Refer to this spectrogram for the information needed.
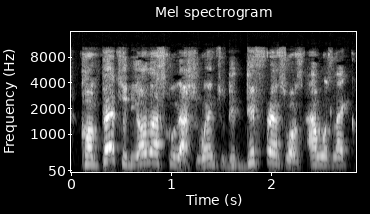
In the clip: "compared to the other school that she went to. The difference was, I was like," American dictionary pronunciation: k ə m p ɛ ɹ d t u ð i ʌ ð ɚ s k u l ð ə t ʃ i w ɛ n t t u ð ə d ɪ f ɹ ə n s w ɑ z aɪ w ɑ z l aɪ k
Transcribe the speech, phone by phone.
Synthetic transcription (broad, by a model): k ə m p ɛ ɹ d t u ð i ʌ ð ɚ s k u l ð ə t ʃ i w ɛ n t t u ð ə d ɪ f ɹ ə n s w ɑ z aɪ w ɑ z l aɪ k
